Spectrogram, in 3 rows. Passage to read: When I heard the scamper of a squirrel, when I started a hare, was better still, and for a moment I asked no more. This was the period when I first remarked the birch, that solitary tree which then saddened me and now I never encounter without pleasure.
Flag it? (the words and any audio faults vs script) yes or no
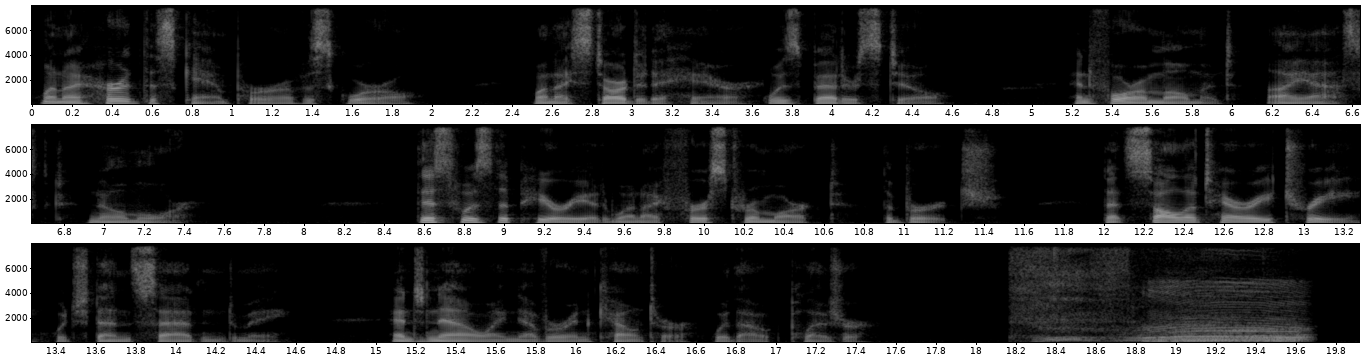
yes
